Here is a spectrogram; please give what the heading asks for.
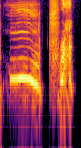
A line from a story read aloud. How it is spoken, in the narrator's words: Suddenly, squealed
